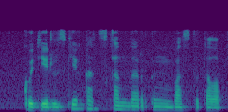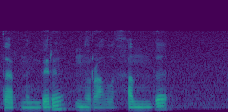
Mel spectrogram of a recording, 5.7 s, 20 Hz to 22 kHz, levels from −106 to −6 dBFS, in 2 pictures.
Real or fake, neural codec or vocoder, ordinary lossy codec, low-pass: real; none; none; 7.2 kHz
